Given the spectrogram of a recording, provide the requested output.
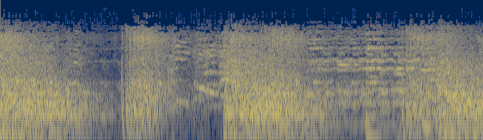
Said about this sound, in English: Soldiers are opening up with all the cannon. That should defeat those Indians. And mortar fire as well.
